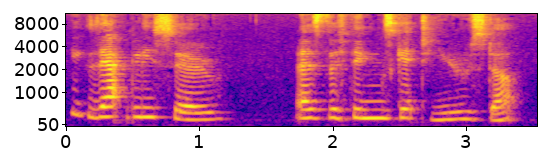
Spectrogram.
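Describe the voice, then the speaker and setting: A woman voicing a haughty, eccentric man in a children's storybook, theatrical and aggrieved, with drawn-out words. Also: a little high, warm tone, voice pushed up. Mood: mournful. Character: haughty, mad male Hatter, aggrieved and eccentric.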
